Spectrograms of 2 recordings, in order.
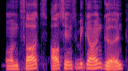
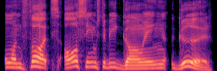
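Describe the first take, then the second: First: Said in the usual way. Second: "On thoughts" rising, then "all seems to be going good" stretched very slowly; slow, puzzled reading of the chat message; slow drawn-out read. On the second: Shown as a demonstration.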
